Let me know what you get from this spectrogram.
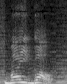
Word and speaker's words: Байгал: И, естественно, это слово Байкал, оно трансформировалось в бурят-монгольское произношение как Байгал.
